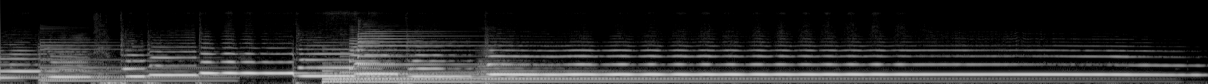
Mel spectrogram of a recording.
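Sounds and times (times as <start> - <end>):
flute holding a long note: 0.0 - 12.0
low accompaniment: 0.0 - 12.0.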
